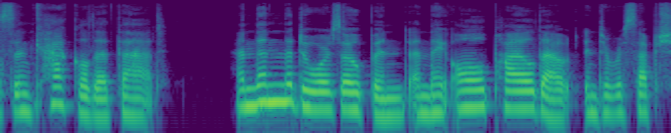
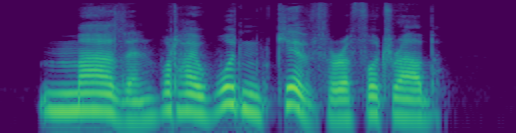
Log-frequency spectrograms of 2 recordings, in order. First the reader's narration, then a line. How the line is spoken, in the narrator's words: Draco groaned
